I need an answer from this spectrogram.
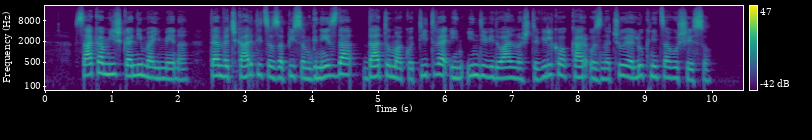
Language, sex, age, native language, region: Slovenian, female, 30-49, Slovenian, Savinja region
